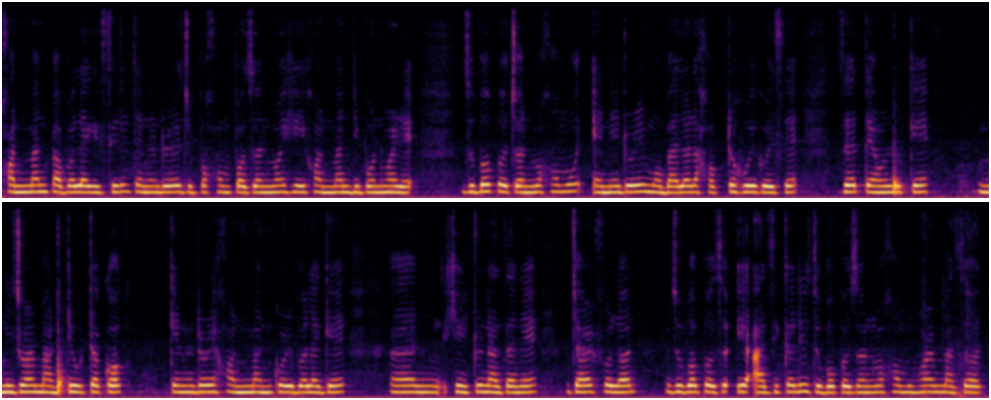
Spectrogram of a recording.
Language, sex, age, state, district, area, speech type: Assamese, female, 18-30, Assam, Darrang, rural, spontaneous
